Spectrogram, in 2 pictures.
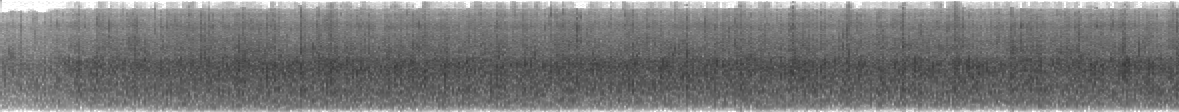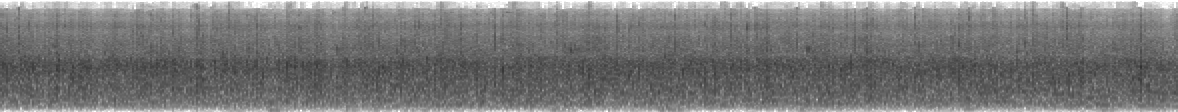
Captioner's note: applause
